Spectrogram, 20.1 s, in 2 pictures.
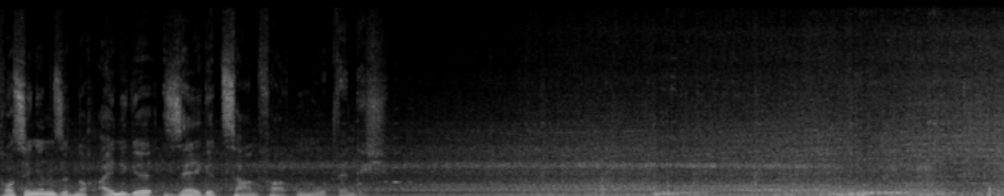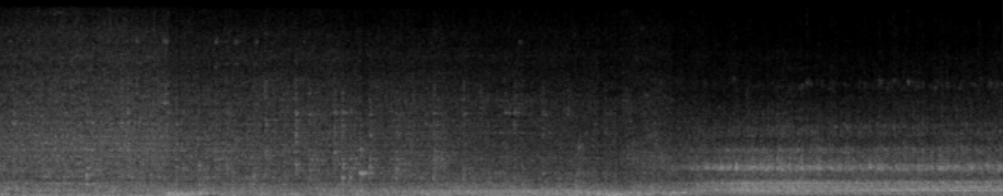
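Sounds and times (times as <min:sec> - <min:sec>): locomotive engine hum: 0:00.0 - 0:20.0
train wheels rolling over rail joints: 0:04.0 - 0:20.0.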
